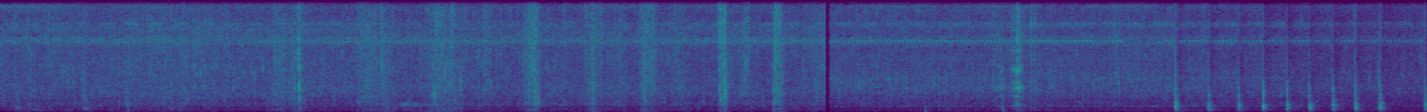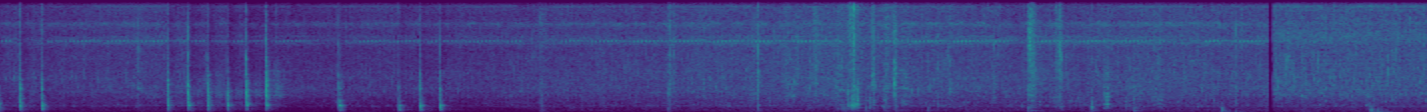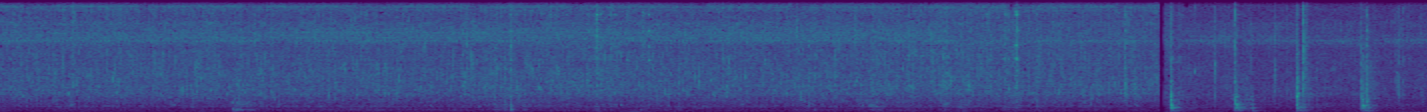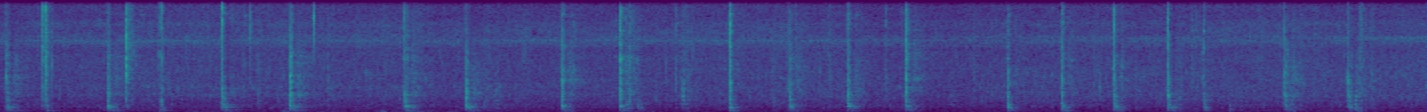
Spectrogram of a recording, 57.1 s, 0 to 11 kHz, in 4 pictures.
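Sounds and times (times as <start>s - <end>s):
small stream running: 0.0s - 57.0s
stick beating blade into wood: 40.2s - 46.0s, 46.9s - 47.8s, 48.4s - 49.3s, 50.1s - 52.1s.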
